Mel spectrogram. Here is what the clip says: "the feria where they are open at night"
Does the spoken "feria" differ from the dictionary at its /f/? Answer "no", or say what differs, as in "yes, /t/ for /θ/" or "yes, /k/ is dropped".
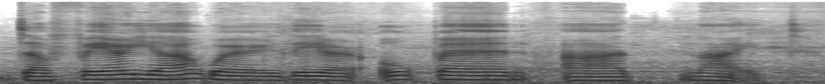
no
